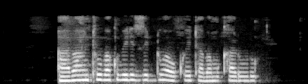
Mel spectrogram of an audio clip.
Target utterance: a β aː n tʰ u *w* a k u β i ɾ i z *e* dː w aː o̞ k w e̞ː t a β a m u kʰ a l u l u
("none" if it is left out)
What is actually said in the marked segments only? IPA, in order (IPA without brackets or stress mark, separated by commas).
β, i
